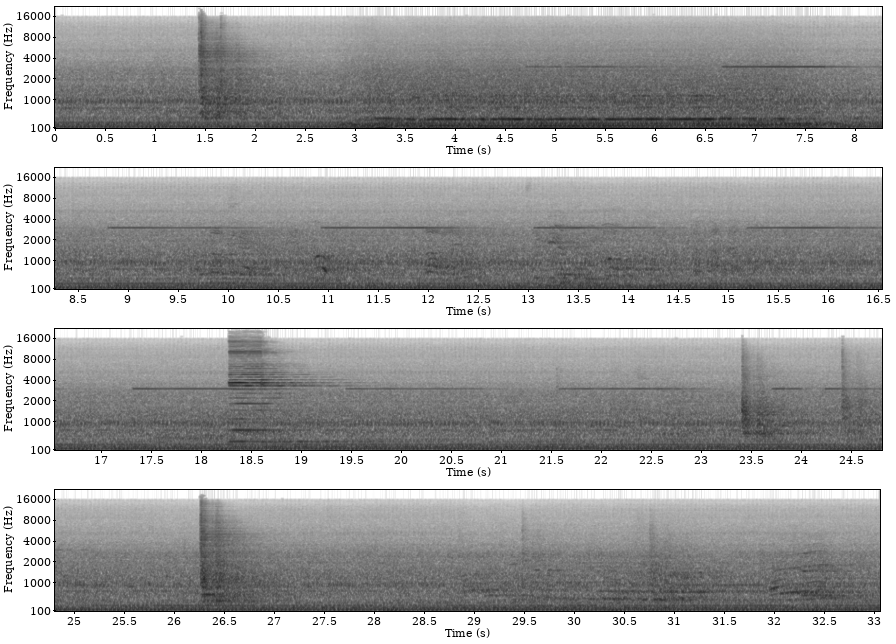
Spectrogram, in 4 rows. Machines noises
17.4 20.9

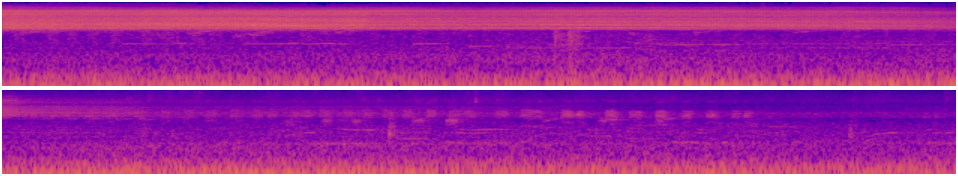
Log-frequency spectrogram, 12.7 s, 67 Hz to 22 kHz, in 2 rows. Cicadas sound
0.1 7.0

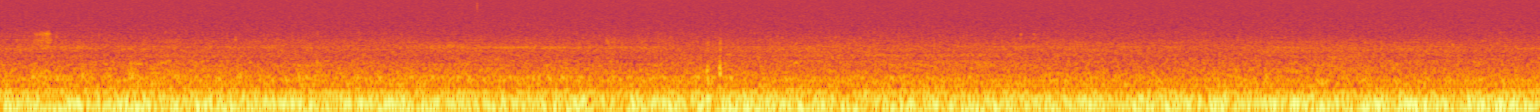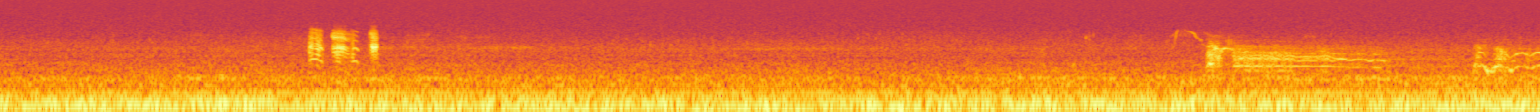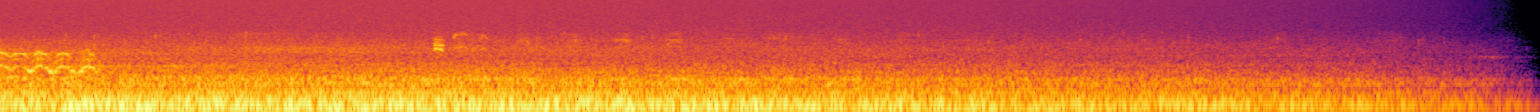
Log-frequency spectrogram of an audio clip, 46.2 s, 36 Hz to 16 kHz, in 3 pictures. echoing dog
18.5 19.2, 27.4 32.7

